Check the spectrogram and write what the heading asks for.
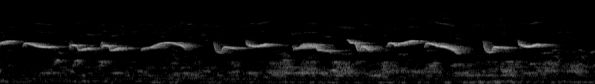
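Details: Singing bird giving a steady run of clear whistled notes, each slurred downward or arching, repeated about twice a second with brief gaps.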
